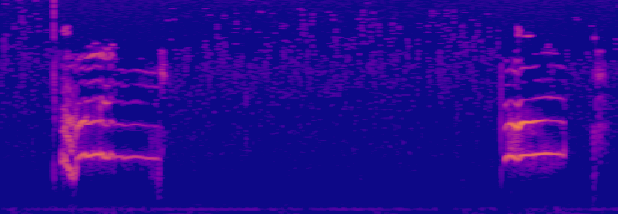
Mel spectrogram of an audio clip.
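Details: Cat gives two drawn meows, the first about a second long with a wavering, slightly strained onset, the second shorter and steadier after a three-second pause; low background rumble throughout.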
